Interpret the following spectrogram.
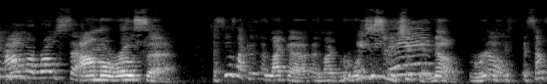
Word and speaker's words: Omarosa: Omarosa. It seems like a rotisserie chicken. No. It sounds like a rotisserie chicken.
